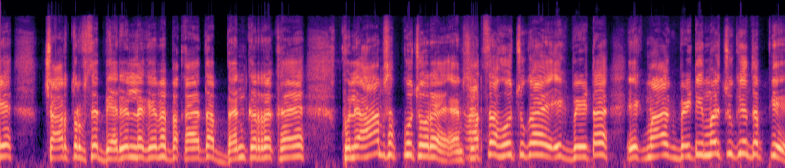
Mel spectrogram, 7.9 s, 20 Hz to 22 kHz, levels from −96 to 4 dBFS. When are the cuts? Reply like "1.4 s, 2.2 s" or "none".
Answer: 4.7 s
